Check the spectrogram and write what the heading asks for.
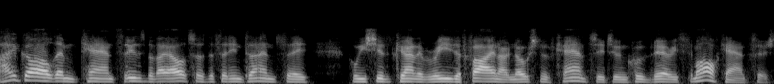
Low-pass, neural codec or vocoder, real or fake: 5.4 kHz; codec, 16 kHz in and 24 kHz out, 0.6 kbps, FocalCodec, streaming, 2048 codes; fake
